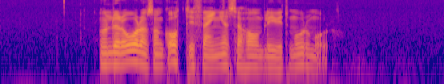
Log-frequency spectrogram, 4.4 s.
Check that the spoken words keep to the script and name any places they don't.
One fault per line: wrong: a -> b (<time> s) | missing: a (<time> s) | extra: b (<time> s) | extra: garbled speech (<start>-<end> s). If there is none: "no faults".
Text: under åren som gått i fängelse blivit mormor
extra: har hon (2.4 s)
